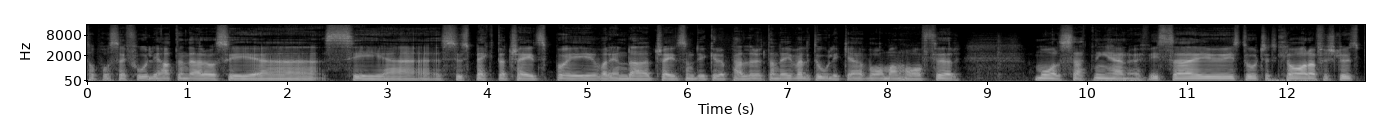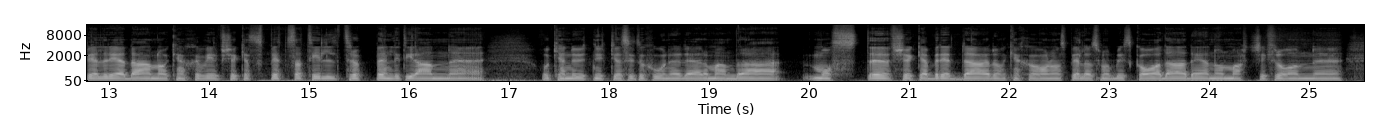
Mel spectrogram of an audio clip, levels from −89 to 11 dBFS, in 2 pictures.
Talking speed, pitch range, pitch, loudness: 170 wpm, 95-105 Hz, 100 Hz, -28 LUFS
